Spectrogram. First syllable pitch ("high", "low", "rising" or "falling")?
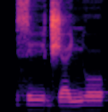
low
